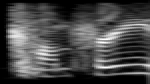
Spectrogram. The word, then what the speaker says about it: comfrey: There's a plant or herb called comfrey. It's spelled C-O-M-F-R-E-Y.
